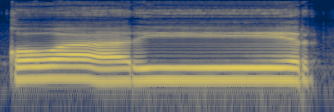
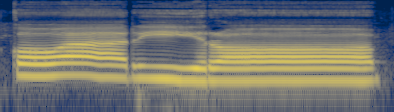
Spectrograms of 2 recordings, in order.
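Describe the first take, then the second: First: The final syllable after the r is short. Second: The final syllable after the r is long. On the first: The word runs straight on into the next verse. "jika qawariro yang pertama diwasol, maka ro dibaca pendek" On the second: The reciter stops after the word. "apabila diwaqaf, maka wajib dibaca panjang"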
